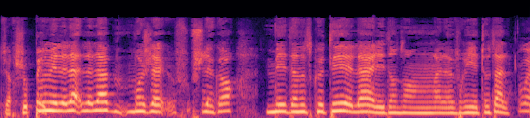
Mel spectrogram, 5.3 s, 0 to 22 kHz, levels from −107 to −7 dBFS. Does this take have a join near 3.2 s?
no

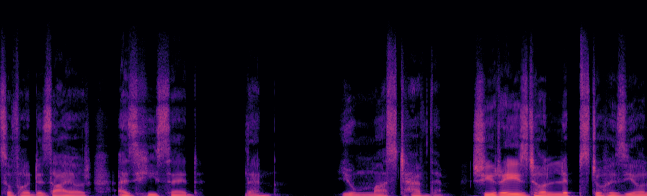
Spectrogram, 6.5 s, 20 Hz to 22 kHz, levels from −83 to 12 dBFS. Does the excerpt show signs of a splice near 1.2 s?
no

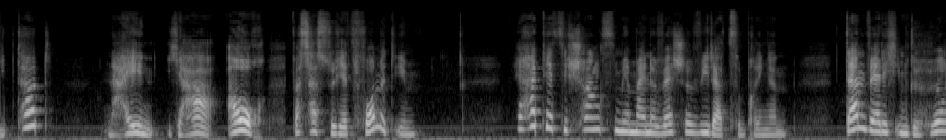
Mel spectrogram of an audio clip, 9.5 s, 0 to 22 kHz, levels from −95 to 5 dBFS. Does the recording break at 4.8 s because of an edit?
no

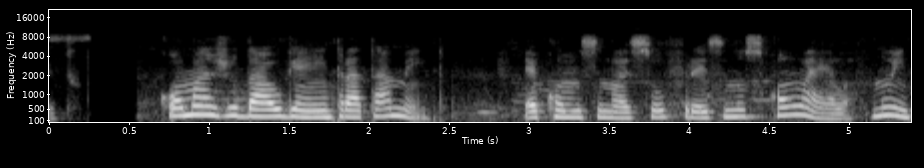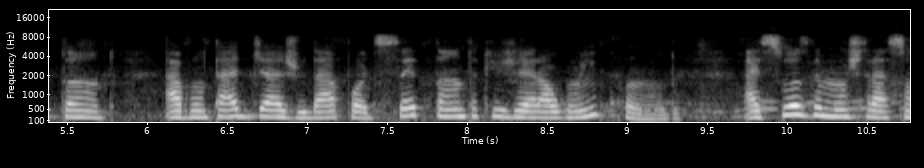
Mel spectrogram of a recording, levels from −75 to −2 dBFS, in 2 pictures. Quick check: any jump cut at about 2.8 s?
yes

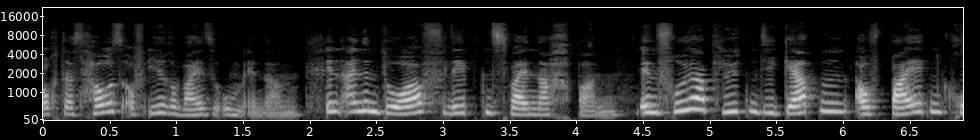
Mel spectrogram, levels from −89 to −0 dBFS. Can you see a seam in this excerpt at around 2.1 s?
yes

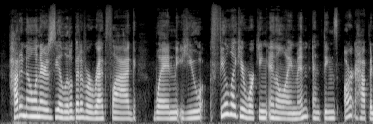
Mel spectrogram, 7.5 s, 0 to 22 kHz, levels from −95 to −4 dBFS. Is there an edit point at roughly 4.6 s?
no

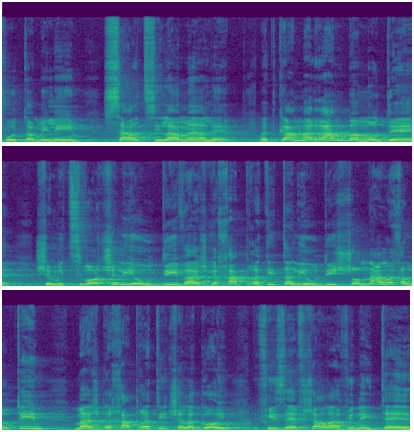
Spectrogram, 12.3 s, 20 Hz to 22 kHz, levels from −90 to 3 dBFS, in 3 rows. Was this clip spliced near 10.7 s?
yes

